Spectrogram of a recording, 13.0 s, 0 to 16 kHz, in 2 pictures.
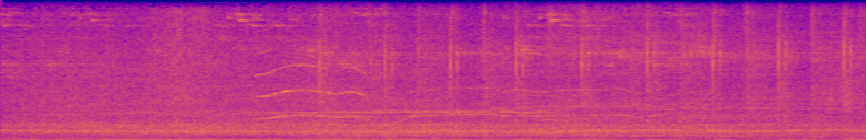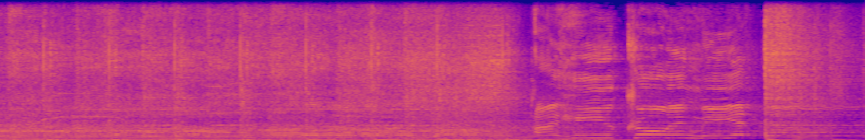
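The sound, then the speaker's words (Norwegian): A crowd of about 8,300 fans roars and cheers continuously at the opening of the Melodi Grand Prix 2020 final at Trondheim Spektrum, Trondheim, Norway, a dense wall of shouting and whooping with scattered high-pitched screams, staying loud throughout before a few sharper whistles near the end. “Og det er 8300 elleville trøndere og MGP-fans i arenaen.”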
